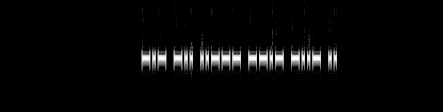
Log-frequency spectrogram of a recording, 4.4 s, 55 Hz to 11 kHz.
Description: Morse code, heard as a keyed tone, about 41 wpm, 700 Hz. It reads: KD2QXI
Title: USA Call Signs - 6 Characters - Repeated 3x - 45wpm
